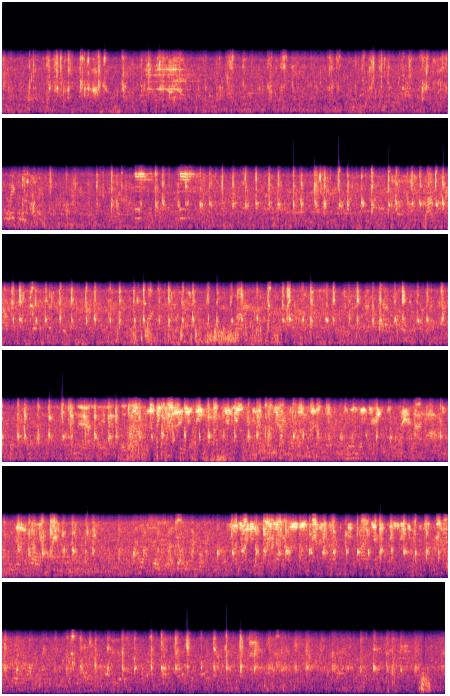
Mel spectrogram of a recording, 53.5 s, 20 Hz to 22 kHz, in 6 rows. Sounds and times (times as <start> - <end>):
Clip-clop: 0.0 - 53.4
Speech: 8.9 - 9.8, 28.1 - 37.0, 38.4 - 39.6, 40.2 - 44.7.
